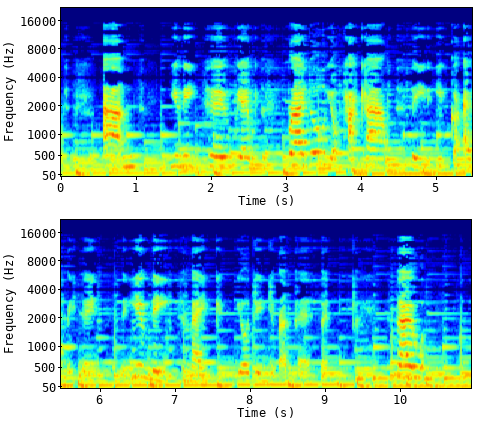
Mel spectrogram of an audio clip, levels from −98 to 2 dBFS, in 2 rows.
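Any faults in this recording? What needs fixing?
Imaging from linear upsampling runs throughout: the top of the band is dulled near 4 kHz and a faint mirrored copy sits between 4 kHz and 8 kHz, roughly 25 dB down, giving a light metallic shimmer. On a spectrogram it appears as content reflected upward across 4 kHz, which fits 8 kHz material raised to 44.1 kHz by straight-line interpolation. Resample with a proper windowed-sinc or polyphase low-pass filter instead.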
